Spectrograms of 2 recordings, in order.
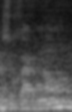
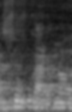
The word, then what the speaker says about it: Soekarno: saya menulis sedang Buleleng ia telah juga penggemar Soekarno dan rumahnya diwarnai oleh Syaiful Syaiful Soekarno singa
